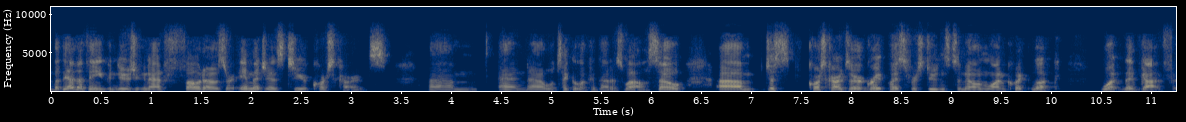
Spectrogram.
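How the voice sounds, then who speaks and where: An American man working as a trainer, casually walking teachers through software in a webinar, with frequent ums and restarts. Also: mid-range voice, vocal fry. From United States. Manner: casual, many ums and restarts, upbeat when introducing topics. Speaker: trainer and pedagogical consultant. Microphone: computer mic on a video call. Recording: slightly dull webinar audio.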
